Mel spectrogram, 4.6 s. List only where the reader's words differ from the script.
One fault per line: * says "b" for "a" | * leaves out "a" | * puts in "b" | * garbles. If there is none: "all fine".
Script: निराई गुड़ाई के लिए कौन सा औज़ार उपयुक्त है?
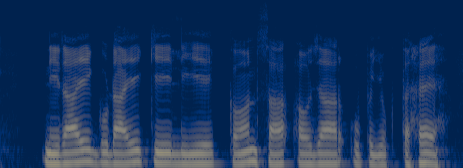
all fine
